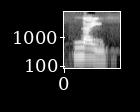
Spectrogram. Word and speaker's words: knife: Knife, K is silent.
